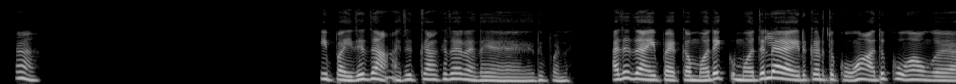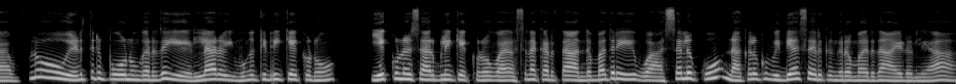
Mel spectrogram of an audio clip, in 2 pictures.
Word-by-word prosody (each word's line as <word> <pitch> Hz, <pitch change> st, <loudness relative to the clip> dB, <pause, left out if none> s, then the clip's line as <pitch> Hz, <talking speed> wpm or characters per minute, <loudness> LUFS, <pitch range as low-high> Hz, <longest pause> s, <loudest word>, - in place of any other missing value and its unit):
ஆ. 280 Hz, -7 st, 0 dB, 2.9 s
இப்ப 215 Hz, -1 st, -2 dB
இதுதான். 235 Hz, +4 st, +2 dB
இதுக்காக 225 Hz, +2 st, -2 dB
தான் 255 Hz, -1 st, +2 dB
நான் 210 Hz, -, +1 dB
இத 190 Hz, -, -1 dB, 0.5 s
இது 195 Hz, +3 st, -4 dB
பண்ணேன். 170 Hz, -2 st, -5 dB, 0.4 s
அதுதான் 250 Hz, -4 st, +4 dB
இப்ப 205 Hz, +1 st, -4 dB
இக்க 200 Hz, +2 st, -2 dB
மொதைக்கு 245 Hz, +6 st, +2 dB
மொதல்ல 265 Hz, +10 st, +3 dB, 0.2 s
இருக்கிறதுக்கும், 215 Hz, -1 st, -1 dB
அதுக்கும் 240 Hz, 0 st, -1 dB
அவுங்க 200 Hz, -3 st, -1 dB, 0.3 s
அவ்ளோ 290 Hz, -, -4 dB, 0.3 s
எடுத்துட்டு 240 Hz, +6 st, -2 dB
போகணுங்கிறது 220 Hz, 0 st, 0 dB, 0.3 s
எல்லாரும் 220 Hz, +3 st, +1 dB
இவுங்கக்கிட்டயும் 220 Hz, +5 st, -3 dB
கேட்கணும். 210 Hz, -2 st, -2 dB, 0.4 s
இயக்குநர் 240 Hz, 0 st, +3 dB
சார்பிலயும் 220 Hz, 0 st, 0 dB
கேட்கணும். 195 Hz, -1 st, -3 dB
வசன 190 Hz, +5 st, -2 dB
கருத்தா 210 Hz, -1 st, -1 dB
அந்த 195 Hz, +1 st, -3 dB
மாதிரி 255 Hz, +2 st, +1 dB, 0.2 s
வ 190 Hz, -, 0 dB, 0.2 s
அசலுக்கும், 265 Hz, -, +1 dB
நகலுக்கும் 240 Hz, +4 st, -2 dB
வித்தியாசம் 245 Hz, +4 st, +1 dB
இருக்குங்கிறமாரி 195 Hz, -3 st, -3 dB
தான் 185 Hz, -1 st, 0 dB
ஆயிடும் 170 Hz, -1 st, -3 dB
இல்லயா? 170 Hz, +4 st, -3 dB
220 Hz, 120 wpm, -22 LUFS, 195-240 Hz, 2.9 s, அதுதான்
